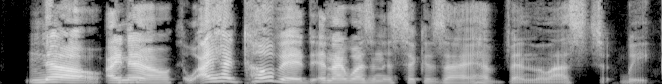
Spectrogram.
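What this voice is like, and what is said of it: Sick, congested-sounding voice. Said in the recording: “You sound sick. ... this is actually sick. Like diseased.”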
